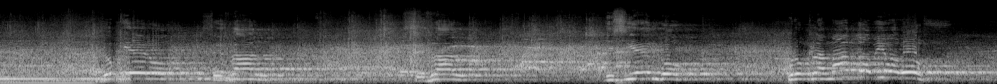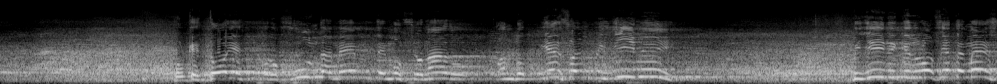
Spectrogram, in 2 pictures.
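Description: An elderly man speaks steadily into a microphone, heard through loudspeakers.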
